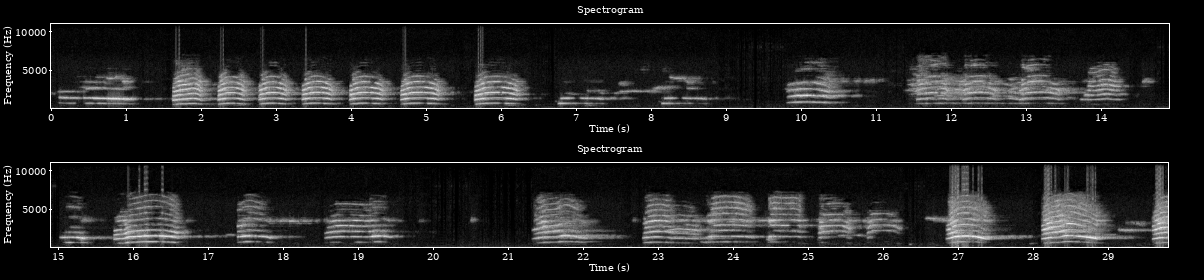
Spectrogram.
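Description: Assorted bird calls come over monitor speakers, with rapid rhythmic runs of bright chirps, longer wavering cries and squawks. They are loud and close, set apart by short pauses, with no voices.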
